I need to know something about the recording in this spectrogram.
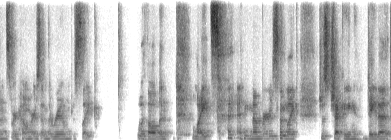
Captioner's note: laughs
